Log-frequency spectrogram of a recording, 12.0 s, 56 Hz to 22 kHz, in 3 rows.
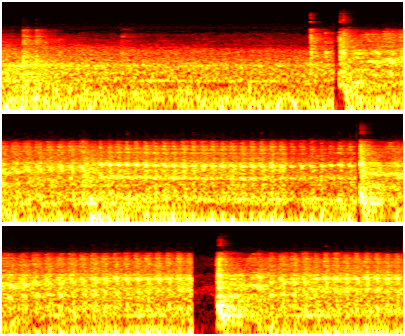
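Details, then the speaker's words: Leyland diesel tractor, about 15 years without service, cranked with the starter in several long bursts with pauses but never fires or catches; owner suspects the engine has locked up; crank no-start. "bad news tractor might be dead after God 15 years of no service I think the motor finally just locked up"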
